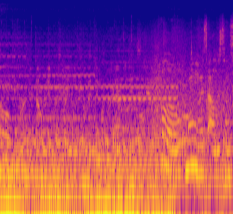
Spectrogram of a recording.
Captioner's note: phones ringing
